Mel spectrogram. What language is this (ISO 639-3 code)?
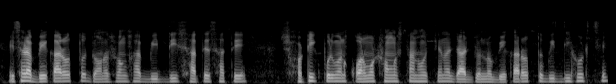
ben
